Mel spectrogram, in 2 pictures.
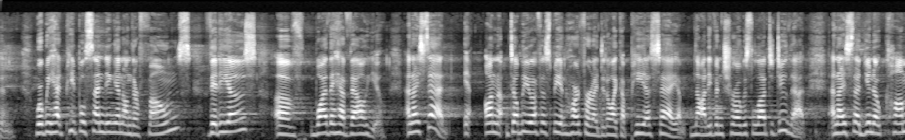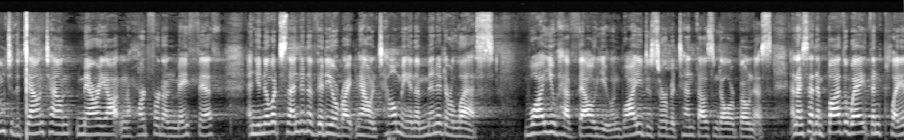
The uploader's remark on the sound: The conversation was recorded on September 27, 2018 in front of a live audience at New York’s 92nd Street Y.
